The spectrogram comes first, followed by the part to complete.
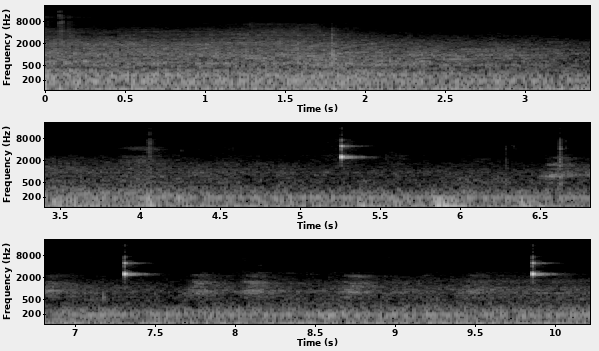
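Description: Geiger counter ticking as it detects counts: a few short, sharp beep-ticks at irregular intervals, seconds apart, a low count rate while it measures an amethyst.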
